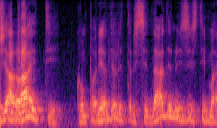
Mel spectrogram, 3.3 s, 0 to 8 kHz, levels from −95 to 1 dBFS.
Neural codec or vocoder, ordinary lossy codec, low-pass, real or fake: none; none; none; real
